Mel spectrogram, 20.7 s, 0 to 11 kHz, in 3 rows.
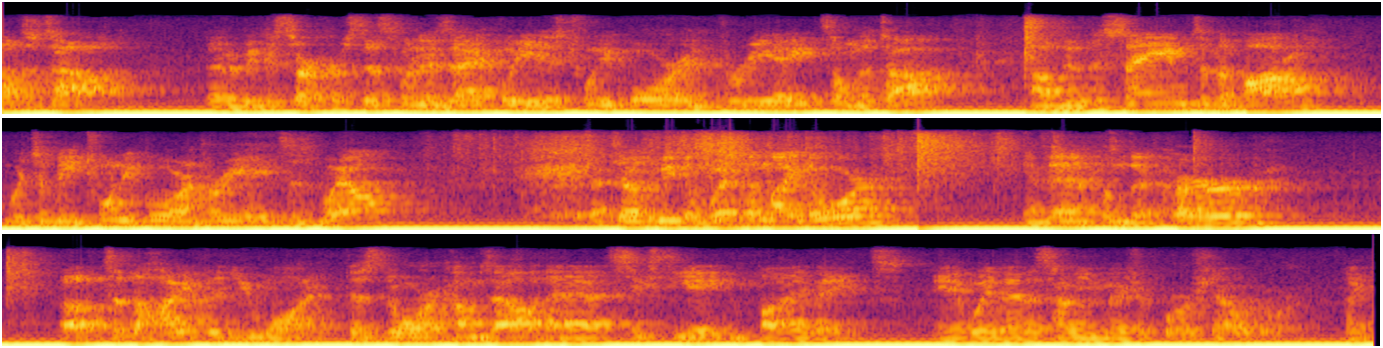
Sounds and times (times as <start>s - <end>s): Speech: 0.0s - 9.0s, 9.8s - 11.4s, 12.0s - 13.4s, 14.1s - 20.6s.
